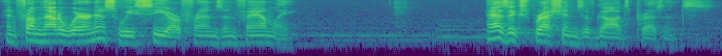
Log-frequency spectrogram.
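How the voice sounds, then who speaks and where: Slow, calm man leading guided meditation. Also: medium pitch. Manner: calm, measured, with long pauses. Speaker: meditation leader. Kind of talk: guided meditation, spiritual affirmations. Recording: music behind the voice. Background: instrumental music.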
